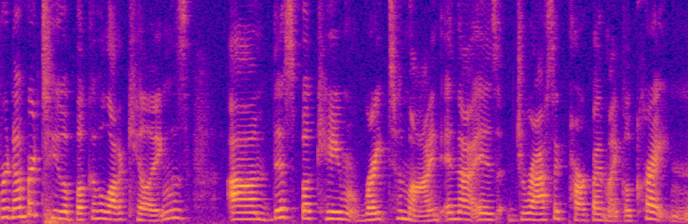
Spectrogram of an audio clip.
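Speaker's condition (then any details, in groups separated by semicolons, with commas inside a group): No condition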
